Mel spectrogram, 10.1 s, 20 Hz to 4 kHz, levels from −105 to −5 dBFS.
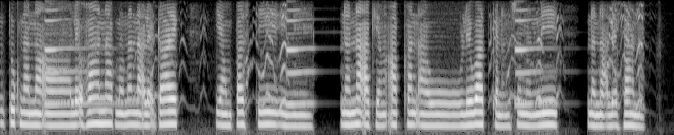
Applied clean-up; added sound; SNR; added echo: neural mask model RNNoise.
